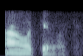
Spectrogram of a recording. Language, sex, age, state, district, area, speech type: Tamil, male, 18-30, Tamil Nadu, Sivaganga, rural, conversation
